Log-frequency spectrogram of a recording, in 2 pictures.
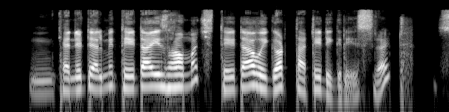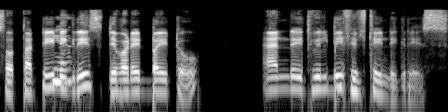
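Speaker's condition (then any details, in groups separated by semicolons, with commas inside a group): No condition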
